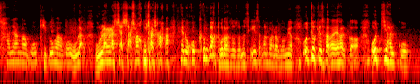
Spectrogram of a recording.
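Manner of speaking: high, mock pious then fretful voice.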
